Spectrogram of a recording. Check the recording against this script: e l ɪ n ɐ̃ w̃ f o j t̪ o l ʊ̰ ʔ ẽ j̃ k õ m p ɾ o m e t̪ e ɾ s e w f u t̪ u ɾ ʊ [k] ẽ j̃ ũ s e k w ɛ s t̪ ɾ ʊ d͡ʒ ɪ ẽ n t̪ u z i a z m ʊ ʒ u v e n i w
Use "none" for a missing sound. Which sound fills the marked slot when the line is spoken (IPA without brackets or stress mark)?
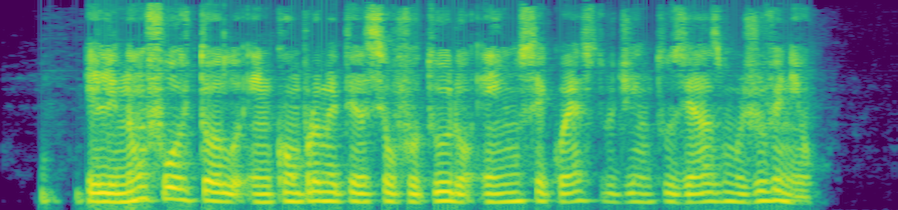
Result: ʔ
